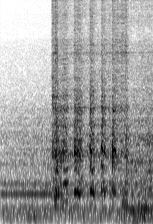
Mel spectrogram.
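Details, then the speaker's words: Toyota Vios gasoline engine after fixing the fuel pump hose that gave way, pump motor not faulty: about five quick cranking beats, then it catches and settles to a steady idle; normal start on first crank. "Bingo. Yan. One click. Soba lang dahil hindi sira ang motor. Yung hose lang ang bumigay."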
